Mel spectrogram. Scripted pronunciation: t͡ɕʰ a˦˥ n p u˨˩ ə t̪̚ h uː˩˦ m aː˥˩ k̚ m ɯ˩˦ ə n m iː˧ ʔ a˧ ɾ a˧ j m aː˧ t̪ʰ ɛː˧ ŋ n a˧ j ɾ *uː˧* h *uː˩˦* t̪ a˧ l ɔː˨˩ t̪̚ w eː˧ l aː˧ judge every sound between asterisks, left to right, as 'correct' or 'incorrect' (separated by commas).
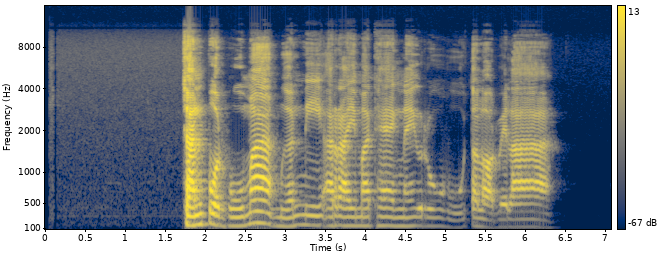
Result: correct, correct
